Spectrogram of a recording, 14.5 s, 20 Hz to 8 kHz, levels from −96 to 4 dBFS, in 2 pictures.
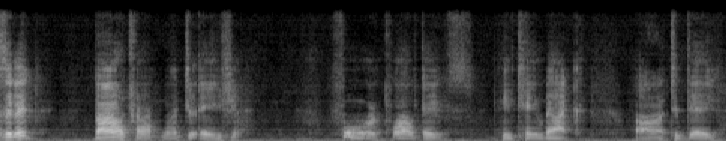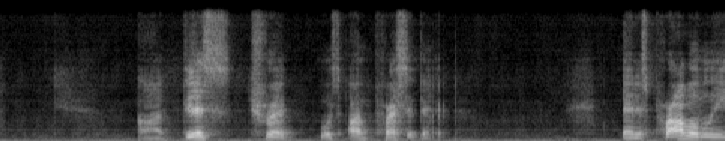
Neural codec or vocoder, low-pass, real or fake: codec, 24 kHz, 1 kbps, SNAC; 7.2 kHz; fake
